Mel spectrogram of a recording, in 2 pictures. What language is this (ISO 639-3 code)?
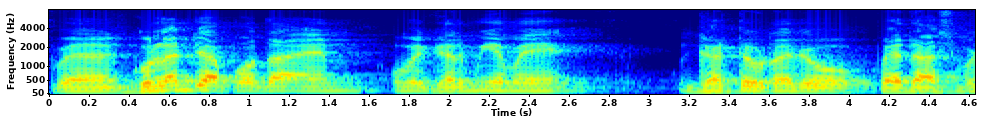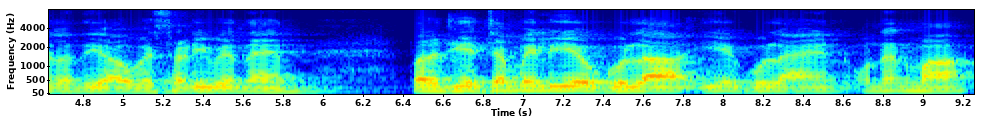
snd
